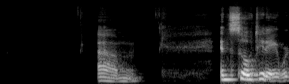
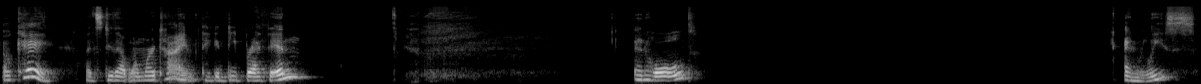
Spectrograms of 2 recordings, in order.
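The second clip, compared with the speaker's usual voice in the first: guided breathing exercise. Acted. Leads breathing meditation.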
